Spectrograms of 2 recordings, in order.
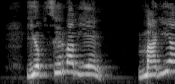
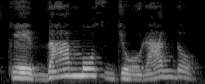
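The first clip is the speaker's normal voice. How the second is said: drawn out, weight on "quedamos llorando"; slow emphasis; 5 semitones lower, 4 dB quieter, much slower than usual. Real, not acted. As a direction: lean hard on "quedamos", slowly. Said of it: "En lo que sí estoy poniendo el énfasis". (énfasis lento en "quedamos llorando")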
